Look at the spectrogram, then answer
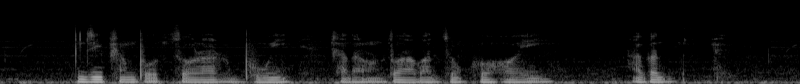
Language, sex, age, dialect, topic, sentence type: Bengali, male, 60-100, Rajbangshi, agriculture, statement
